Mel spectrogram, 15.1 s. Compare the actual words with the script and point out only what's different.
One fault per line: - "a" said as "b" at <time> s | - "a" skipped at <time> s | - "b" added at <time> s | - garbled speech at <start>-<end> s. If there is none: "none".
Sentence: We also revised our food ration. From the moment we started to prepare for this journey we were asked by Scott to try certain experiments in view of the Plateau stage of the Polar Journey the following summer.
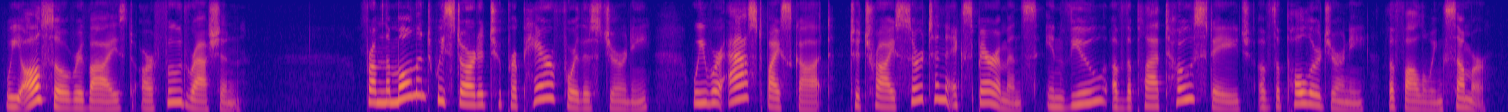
none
